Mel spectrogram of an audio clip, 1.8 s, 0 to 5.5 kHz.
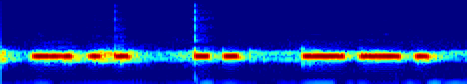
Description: Morse code, heard as a keyed tone, about 23 wpm, spaced as for 19 wpm, 750 Hz. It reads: DIG
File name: cw forum / YV1DIG 1823 le 23-03-2009 05h09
